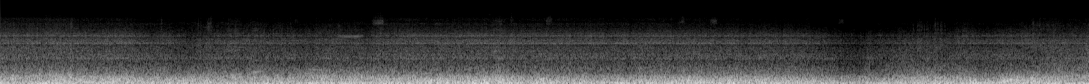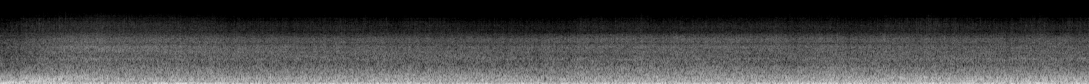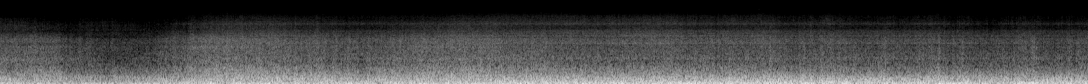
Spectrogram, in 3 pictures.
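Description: Wind buffeting the microphone of a selfie-stick camera in paraglider flight: a steady low rumble of airflow that thins in the upper range for a moment twice.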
